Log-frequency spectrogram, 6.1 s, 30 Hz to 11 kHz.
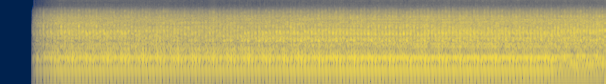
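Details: Mercedes W210 2.7 CDI diesel: runs steadily with a thin whistle over the clatter, growing a little as revs build; the turbo is whistling, cause unknown to the owner.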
